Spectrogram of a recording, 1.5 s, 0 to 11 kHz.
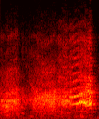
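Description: A large domestic rooster weighing 2.5 to 3 kilograms gives one sustained, fairly loud, strained call lasting over a second. No voices accompany it.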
